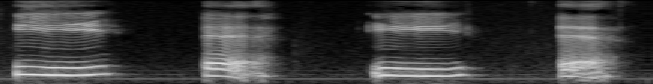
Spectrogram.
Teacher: the middle of our tongue is almost in an identical position as E, but notice it's a bit lower. So to produce this sound, pull your tongue slightly down.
